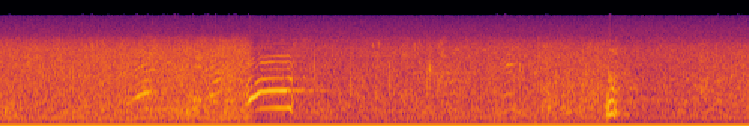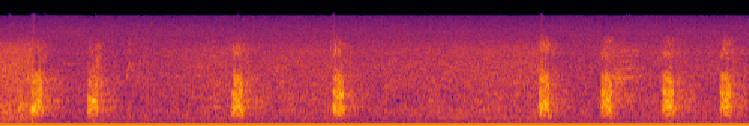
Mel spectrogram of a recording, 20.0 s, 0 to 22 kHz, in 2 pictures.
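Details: Barking from a Rottweiler at an ADRK breed survey (Körung) in 1994. Voices and a tonal sweep fill the opening seconds, then short, punchy barks repeat at uneven intervals for the last twelve seconds.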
